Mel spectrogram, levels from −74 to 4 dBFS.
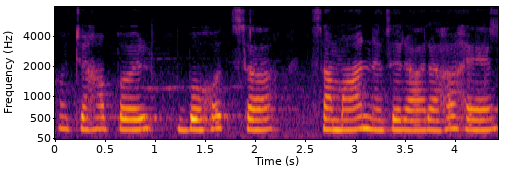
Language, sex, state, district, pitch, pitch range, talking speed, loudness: Hindi, male, Himachal Pradesh, Shimla, 245 Hz, 235-260 Hz, 135 wpm, -18 LUFS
